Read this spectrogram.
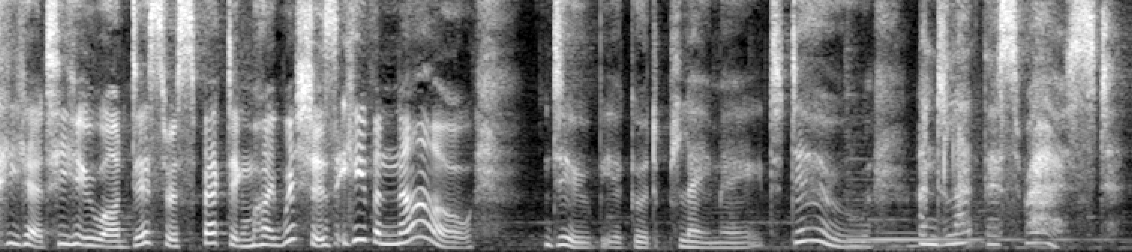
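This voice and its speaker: A woman playing an archly amused, haughty spiritualist in a visual novel, with pompous, old-fashioned formal diction. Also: a little high. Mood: teasing refusal. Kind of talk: scripted visual novel character acting.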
